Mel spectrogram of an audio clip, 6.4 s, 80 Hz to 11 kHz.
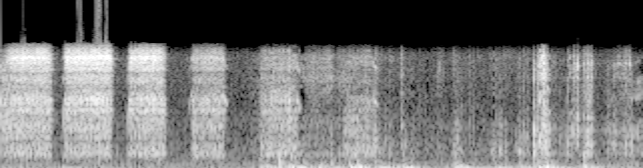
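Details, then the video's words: Théding barn owl nest on 25 May 2020, webcam footage of cuddling and mating; four strong rasping hisses in quick succession, then weaker scratchy calls mixed with rustling and shuffling at the nest. "Câlins et accouplement - 25/05/2020 - Les Chouettes Effraies de Théding"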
